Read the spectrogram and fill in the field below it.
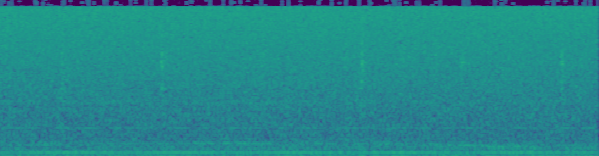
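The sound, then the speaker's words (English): Faint, evenly spaced clock ticks sound over a steady low hum and hiss, with no voices present. “An intimate encounter with the clock ticking.”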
